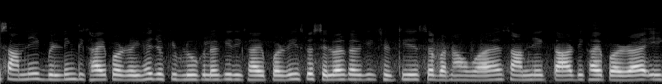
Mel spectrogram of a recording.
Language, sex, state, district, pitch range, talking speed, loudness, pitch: Hindi, female, Bihar, Muzaffarpur, 215-230 Hz, 315 wpm, -16 LUFS, 225 Hz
